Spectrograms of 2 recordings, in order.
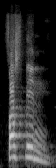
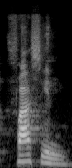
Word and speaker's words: fasting: Fasting. Hindi yan fasting, hindi. Dapat abasa dyan, silent T. Silent T. Magiging fasin. Fasin? Oh, fasin.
